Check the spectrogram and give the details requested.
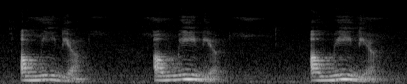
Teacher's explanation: there are three syllables and you have to stress on the second syllable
